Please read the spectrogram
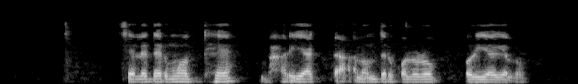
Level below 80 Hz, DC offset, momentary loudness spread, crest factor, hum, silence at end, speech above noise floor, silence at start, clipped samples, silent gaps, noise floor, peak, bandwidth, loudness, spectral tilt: -56 dBFS; under 0.1%; 9 LU; 18 dB; none; 0.55 s; 56 dB; 1.2 s; under 0.1%; none; -73 dBFS; -2 dBFS; 7.8 kHz; -18 LUFS; -6 dB/octave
